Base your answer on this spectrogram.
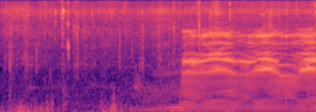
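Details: Cattle calves bawling after losing their mothers; a loud, sustained harmonic moo begins partway through and holds to the end, preceded by low thumps and faint background sounds.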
